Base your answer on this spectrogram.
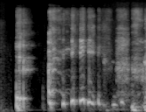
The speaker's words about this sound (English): Sorry, I have to burp.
